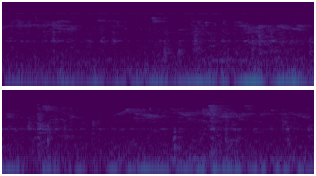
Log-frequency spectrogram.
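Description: Faint chirping of small birds: many short calls scattered throughout, over a low rumble.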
